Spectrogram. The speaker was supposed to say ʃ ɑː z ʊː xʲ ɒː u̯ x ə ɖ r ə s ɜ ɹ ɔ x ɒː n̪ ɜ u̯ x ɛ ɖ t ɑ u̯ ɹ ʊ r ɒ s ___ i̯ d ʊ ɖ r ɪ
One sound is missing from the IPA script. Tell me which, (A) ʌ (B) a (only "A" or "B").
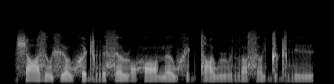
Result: A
